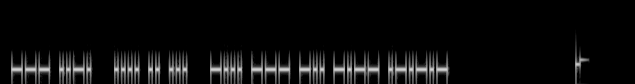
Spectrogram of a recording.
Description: Morse code, heard as a keyed tone, about 34 wpm, 700 Hz. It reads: OF HIS BODY.
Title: A Sound Of Thunder 35wpm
